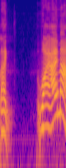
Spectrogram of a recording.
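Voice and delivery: put-on Geordie, Newcastle dialect. Asked to do a British accent after saying you don't know any, try a put-on Newcastle accent.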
